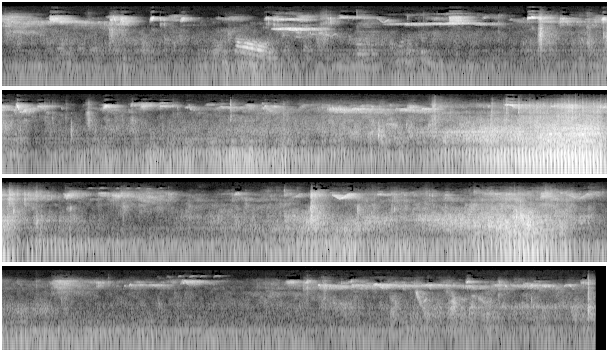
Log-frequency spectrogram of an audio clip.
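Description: Small birds chirping and calling over and over in short high notes. Two swelling rushes of noise rise and fade, the louder one about halfway through and a shorter one a few seconds later.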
